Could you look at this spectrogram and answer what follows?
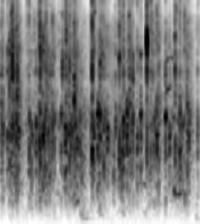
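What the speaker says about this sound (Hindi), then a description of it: "ताली।" Audience applause, a dense burst of many hands clapping, close and fairly loud throughout the short moment.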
